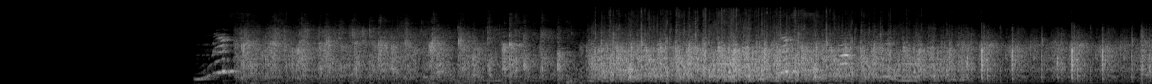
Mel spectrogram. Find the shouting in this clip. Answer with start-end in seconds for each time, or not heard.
1.9-2.5, 7.6-9.7.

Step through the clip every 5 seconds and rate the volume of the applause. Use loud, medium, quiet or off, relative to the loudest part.
medium, loud, loud.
